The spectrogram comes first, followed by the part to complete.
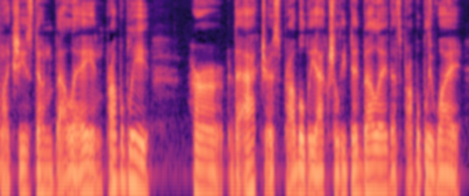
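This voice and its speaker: A man's voice: low voice, creaky, darkish tone. A young man with a cold and a nasal, stuffed-up voice, rambling casually as he hosts his solo podcast with many fillers and restarts. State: sick with a cold. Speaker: podcast host.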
